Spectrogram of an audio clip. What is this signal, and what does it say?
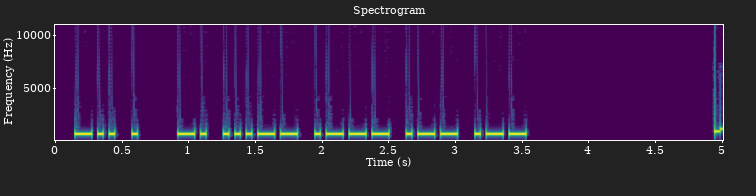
Morse code, heard as a keyed tone, about 28 wpm, 700 Hz. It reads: DE N3JWW
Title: USA Callsign DE Callsign - 5 Characters - 28wpm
